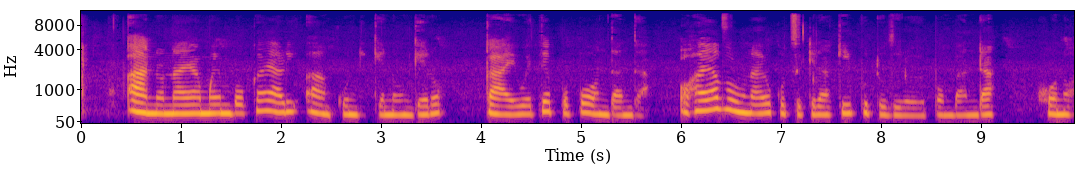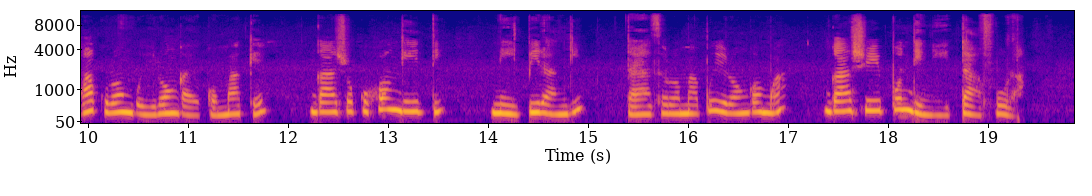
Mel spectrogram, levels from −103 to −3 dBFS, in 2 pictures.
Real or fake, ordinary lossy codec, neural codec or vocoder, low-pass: real; AAC, 48 kbps; none; 10.8 kHz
